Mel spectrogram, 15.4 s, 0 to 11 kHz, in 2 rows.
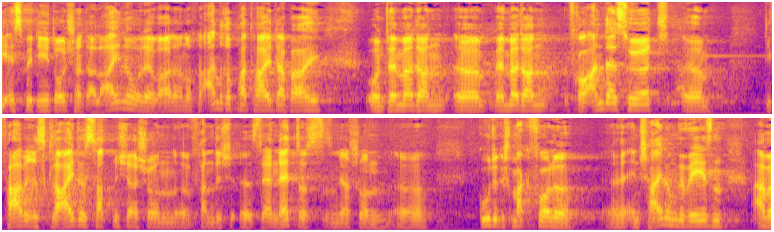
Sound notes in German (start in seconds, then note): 3.4 Zurufe SPD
